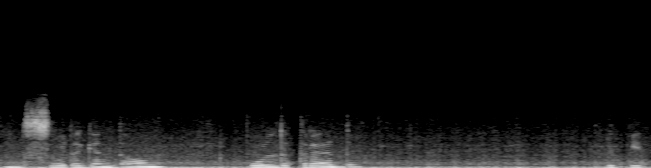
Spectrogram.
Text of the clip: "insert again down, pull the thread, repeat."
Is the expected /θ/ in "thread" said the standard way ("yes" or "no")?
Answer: no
